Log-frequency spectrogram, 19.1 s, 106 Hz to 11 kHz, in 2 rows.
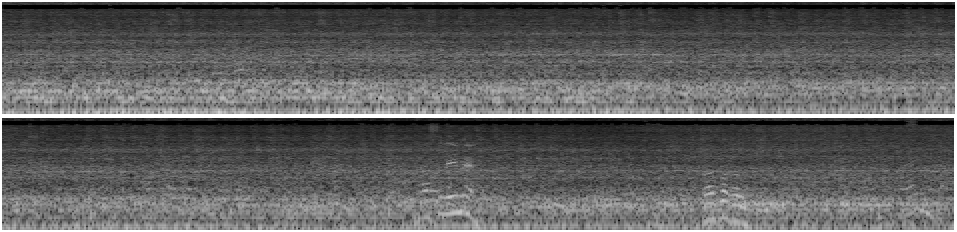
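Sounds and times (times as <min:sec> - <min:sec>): electric motor hum: 0:00.0 - 0:19.0.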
